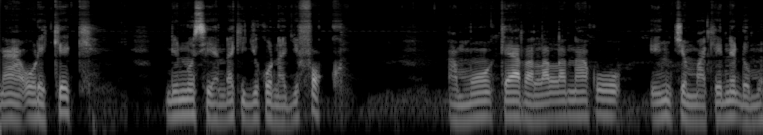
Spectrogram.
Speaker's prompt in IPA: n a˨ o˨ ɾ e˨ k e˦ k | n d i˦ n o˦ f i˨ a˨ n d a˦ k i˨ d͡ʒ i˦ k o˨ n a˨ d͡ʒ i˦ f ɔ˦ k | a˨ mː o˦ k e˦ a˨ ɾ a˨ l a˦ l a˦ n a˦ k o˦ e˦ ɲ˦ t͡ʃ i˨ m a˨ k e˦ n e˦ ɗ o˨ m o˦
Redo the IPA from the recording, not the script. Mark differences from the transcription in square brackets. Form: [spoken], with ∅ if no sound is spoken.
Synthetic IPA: n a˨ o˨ ɾ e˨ k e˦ k | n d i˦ n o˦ [s] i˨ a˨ n d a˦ k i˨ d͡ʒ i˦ k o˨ n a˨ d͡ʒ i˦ f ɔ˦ k | a˨ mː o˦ k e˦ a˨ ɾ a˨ l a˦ l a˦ n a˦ k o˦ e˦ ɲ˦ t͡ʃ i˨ m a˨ k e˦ n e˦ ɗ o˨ m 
